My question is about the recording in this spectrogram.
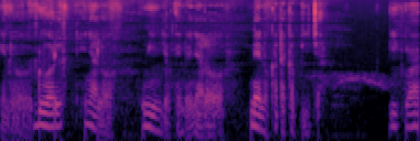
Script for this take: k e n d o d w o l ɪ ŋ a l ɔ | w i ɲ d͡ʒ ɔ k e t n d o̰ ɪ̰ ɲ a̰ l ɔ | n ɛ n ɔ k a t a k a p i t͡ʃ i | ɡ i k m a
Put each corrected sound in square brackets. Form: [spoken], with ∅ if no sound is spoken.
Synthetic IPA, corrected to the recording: k e n d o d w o l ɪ [ɲ] a l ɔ | w i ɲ d͡ʒ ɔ k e [∅] n d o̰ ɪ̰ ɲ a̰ l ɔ | n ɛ n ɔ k a t a k a p i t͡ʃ [a] | ɡ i k m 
